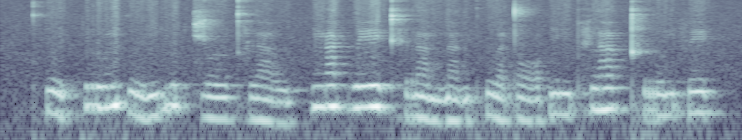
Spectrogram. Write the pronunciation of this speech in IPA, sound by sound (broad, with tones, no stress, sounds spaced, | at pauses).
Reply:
kʰ l u˨˩ ʔ p r u˦˥ n k uː˩˦ ŋ b u˦˥ ʔ t͡ɕ ɤː˧ kʰ l a˧ w | ŋ a˥˩ k̚ w eː˥˩ kʰ r a˨˩ m n a˩˦ n pʰ u˨˩ a̯ t ɔː˩˦ ʔ i˧ n pʰ l a˥˩ p̚ kʰ r u˦˥ n f e˥˩ k̚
